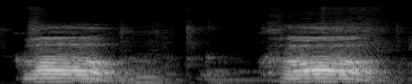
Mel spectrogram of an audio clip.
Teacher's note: ये जो है हमारा आवाज जो साउंड है वो कहाँ से क्रिएट हो रहा है, कंठ से। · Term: कवर्ग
